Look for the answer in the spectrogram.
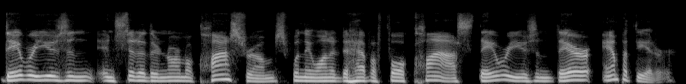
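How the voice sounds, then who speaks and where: A woman's voice: lowish voice, moderate pace, no room sound. Chatty middle-aged woman, dry sound. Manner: chatty, rambling storyteller, teasing. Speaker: podcast co-host. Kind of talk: casual chat.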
